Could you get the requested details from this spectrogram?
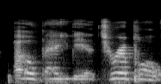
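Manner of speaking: put-on squeaky high, drawn-out kid voice. Breaking down a fight clip, imitating the Call of Duty kid meme. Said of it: "that fucking Call of Duty twelve-year-old meme".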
